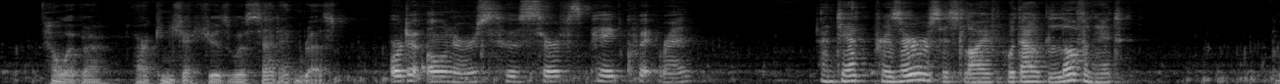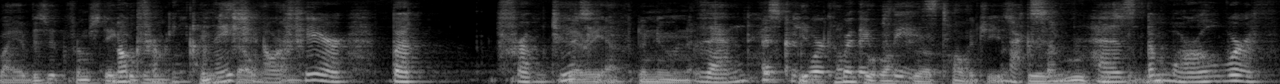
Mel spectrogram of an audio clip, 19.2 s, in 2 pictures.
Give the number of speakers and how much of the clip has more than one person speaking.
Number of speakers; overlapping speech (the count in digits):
3, about 30%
